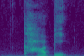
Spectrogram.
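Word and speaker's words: Kabi (カビ): Kabi. Nicht Kirby, ja, das spricht man auf Japanisch Kabi aus, also langes A.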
